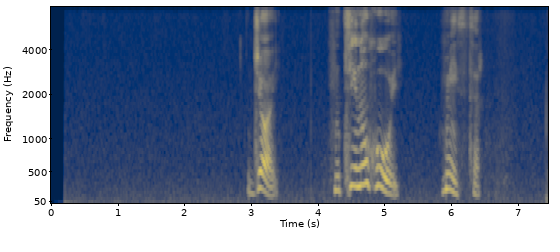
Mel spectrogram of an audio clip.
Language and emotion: Russian, angry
